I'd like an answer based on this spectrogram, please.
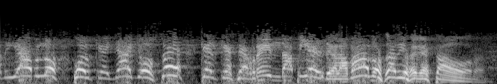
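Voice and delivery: predicador encendido, muy fuerte; prédica a pleno pulmón. Real, not acted. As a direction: proclama gritando con fervor desafiante. (sermón pentecostal a gritos)

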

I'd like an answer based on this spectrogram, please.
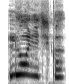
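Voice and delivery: very high, timid wife. A narrator's reading. Wife begins confession to husband, timid. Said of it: "робко призналась она".

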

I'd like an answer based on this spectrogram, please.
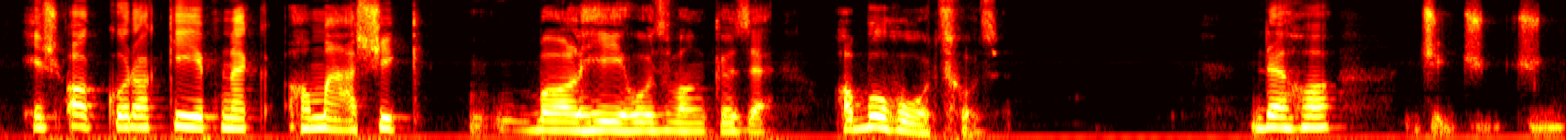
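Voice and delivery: halting, stuttered explanation; stuttering boy. A narrator's reading. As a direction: stammer out the argument, catching on first sounds.

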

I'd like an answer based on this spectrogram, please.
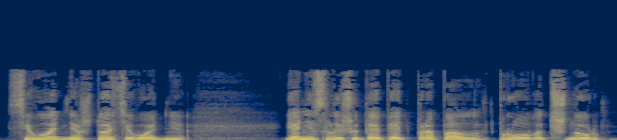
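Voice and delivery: very high, loud frantic questions; panicked shouting. A narrator's reading. Woman losing him again, panicked shouting. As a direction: cry out as the connection fails.

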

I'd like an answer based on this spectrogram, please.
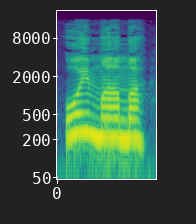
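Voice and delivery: a hint of a frightened moan; moaning despair. A narrator's reading. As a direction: groan it out as if all is lost. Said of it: "уже простонала я".

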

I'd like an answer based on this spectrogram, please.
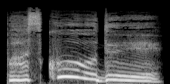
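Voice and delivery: long drawn-out outraged cry; stretched-out angry yell; yelled insult. A narrator's reading. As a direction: roar the insult slowly. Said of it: "заорал Ефим".

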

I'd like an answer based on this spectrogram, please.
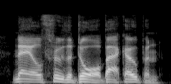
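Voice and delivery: plain reading voice

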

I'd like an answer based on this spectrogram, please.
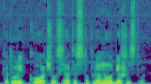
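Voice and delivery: usual speaking voice

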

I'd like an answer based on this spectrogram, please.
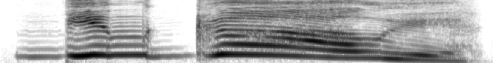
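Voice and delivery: high, long-drawn cry of dismay; gasped exclamation. A narrator's reading. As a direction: draw the word out in shocked realisation. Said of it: "ахнула Марина".

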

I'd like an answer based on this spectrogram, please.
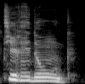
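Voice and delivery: loud, high desperate shout; crying out. A narrator's reading. Croisenois can bear the wait no longer, shouting. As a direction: shout it as an exasperated command. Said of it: "cria-t-il".

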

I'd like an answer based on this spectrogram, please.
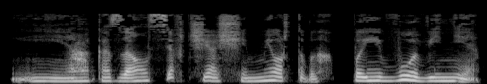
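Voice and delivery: slow, drawn-out creature voice; stretched, grave beast speech; talking beast. Acted. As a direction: confide it heavily, like a wronged animal. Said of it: "произнесло животное".

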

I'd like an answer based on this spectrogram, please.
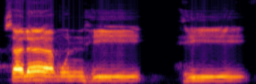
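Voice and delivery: سلام هي slow, final hī stretched; stop with madd. Shown as a demonstration. Teacher modelling the pause, long vowel in هي. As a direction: draw out هي and stop on it. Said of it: "إذن الوقف عليها".

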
